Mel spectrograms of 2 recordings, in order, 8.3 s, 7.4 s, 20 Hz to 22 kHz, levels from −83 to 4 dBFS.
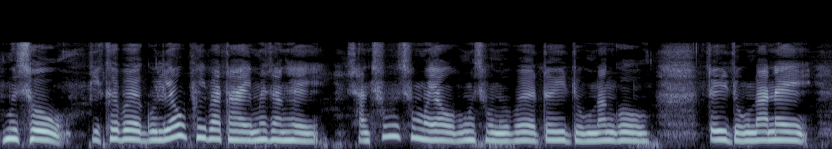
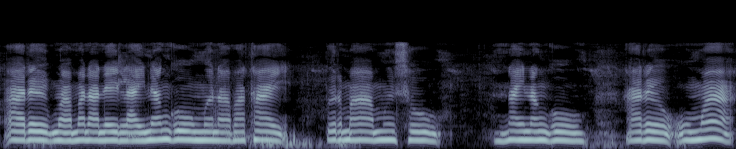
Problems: none marked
